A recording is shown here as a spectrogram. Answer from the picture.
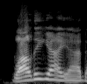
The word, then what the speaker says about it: Waliyaya: I have to say, no, it's Nyamekye. Nope, Waliyaya. That's how you say it.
